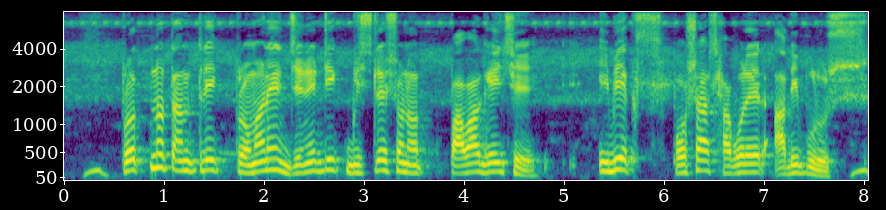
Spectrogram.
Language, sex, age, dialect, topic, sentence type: Bengali, male, 25-30, Rajbangshi, agriculture, statement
